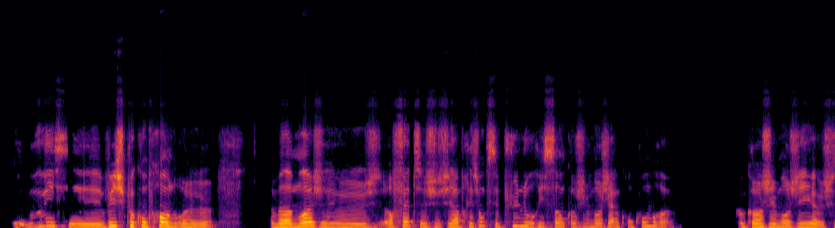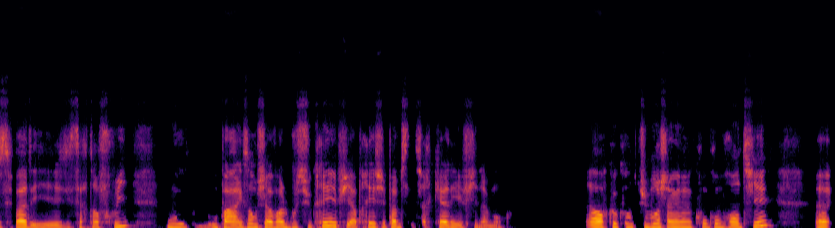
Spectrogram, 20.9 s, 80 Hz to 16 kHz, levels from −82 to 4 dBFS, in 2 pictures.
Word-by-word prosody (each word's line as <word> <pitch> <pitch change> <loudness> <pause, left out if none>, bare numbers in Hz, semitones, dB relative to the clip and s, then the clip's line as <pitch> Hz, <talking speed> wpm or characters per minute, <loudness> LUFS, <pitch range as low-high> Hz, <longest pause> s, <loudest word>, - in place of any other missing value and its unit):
Ou 225 - -4
oui, 225 - -10
oui 270 -1 +1
c'est 205 -6 +1
oui, 255 +7 +5
je 280 - +7
peux 270 - +5
comprendre, 260 -5 +5
heu, 200 -2 -1 0.7
bah, 215 -1 +6
moi 260 +6 +7
je 225 -4 -2
j 210 0 -8
en - - +1
fait, 275 +4 -1
heu, 220 - -1
je 220 -1 -4
j'ai 210 +1 -3
l'impression 215 +6 -1
que 275 - -12
c'est 200 -7 -5
plus 280 +9 -4
nourrissant 235 -1 -1
quand 240 -2 -7
j'ai 210 -1 -9
mangé 205 +1 -3
un 200 -1 -2
concombre, 270 +8 -5 0.8
que 220 - -6
quand 220 +2 +3
j'ai 210 0 0
mangé, 205 +3 0
heu, 185 - 0
je 175 +2 -7
sais 180 +1 -8
pas, 205 0 +6
des 185 0 -4
certains 190 0 -6
fruits 245 +9 -4 0.4
ou 210 -1 -4 0.2
ou 200 - -7
par 190 -1 +3
exemple, 210 +4 -2
je - - -6
vais 195 - +3
avoir 190 0 +3
le - - -4
goût 190 +2 -8
sucré 270 +8 0
et 260 - 0
puis 265 - -3
après, 245 -1 -1
je 225 - -4
vais 190 - -7
pas 205 - +2
me 195 - -6
sentir 190 +1 -12
calée 190 0 +1
finalement. - - -10 1.0
Alors 205 +1 +5
que 230 - -2
quand 220 0 -6
tu 215 - -7
manges 215 0 -1
un 195 -1 +1
concombre 200 0 -6
entier, 270 +10 0 0.5
heu, 200 - +6
210 Hz, 195 wpm, -22 LUFS, 195-235 Hz, 1.0 s, je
